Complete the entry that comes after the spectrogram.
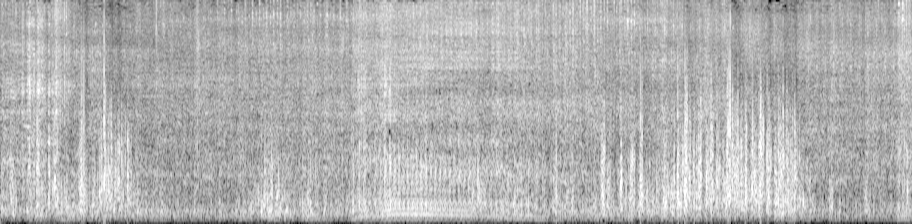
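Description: Beach buggy engines running at idle, with the engine note rising and falling about five seconds in.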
